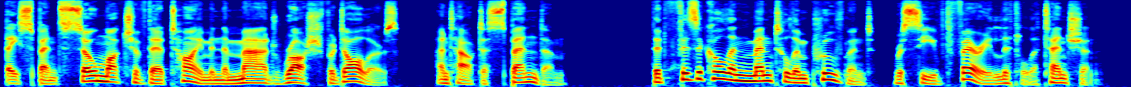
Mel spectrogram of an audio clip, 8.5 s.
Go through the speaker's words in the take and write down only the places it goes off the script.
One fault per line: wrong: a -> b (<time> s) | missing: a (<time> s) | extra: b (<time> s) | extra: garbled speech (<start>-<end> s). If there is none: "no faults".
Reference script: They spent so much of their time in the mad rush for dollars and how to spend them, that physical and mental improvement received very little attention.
no faults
